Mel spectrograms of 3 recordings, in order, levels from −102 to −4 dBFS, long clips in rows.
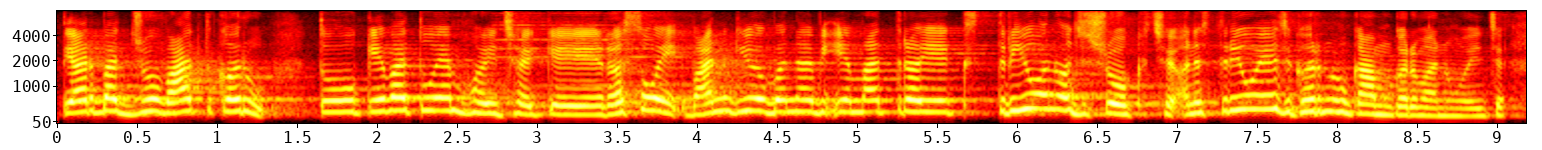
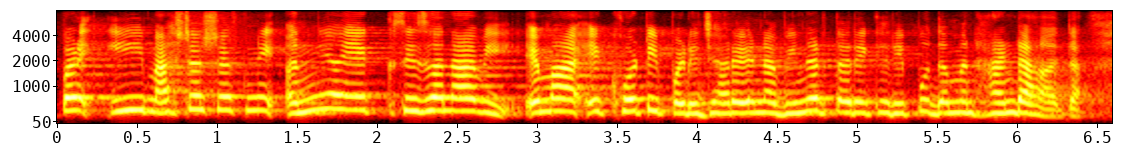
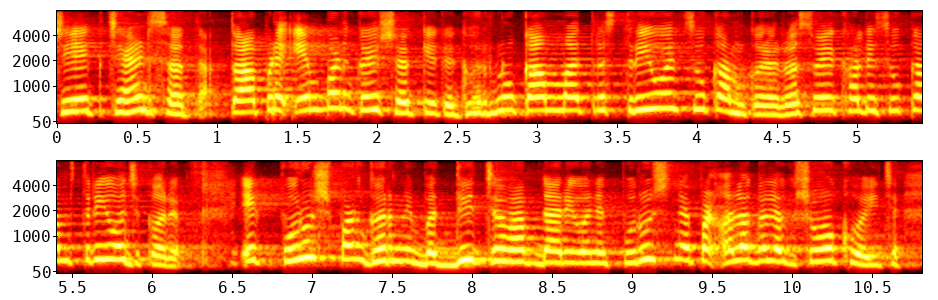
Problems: none marked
